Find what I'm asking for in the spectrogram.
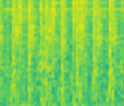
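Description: Rapid automatic gunfire from the video game Warface, dense bursts of shots rattling continuously and loudly throughout with no break.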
